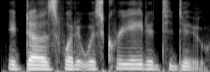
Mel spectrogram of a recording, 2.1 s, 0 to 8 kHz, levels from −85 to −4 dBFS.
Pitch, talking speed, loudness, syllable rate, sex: 145 Hz, 230 wpm, -17 LUFS, 4.6 syllables/s, female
